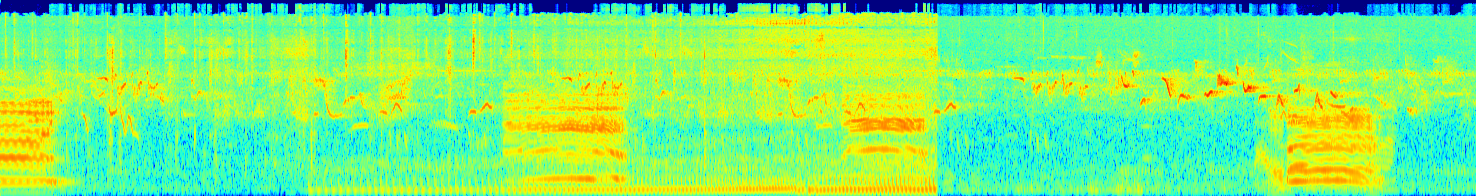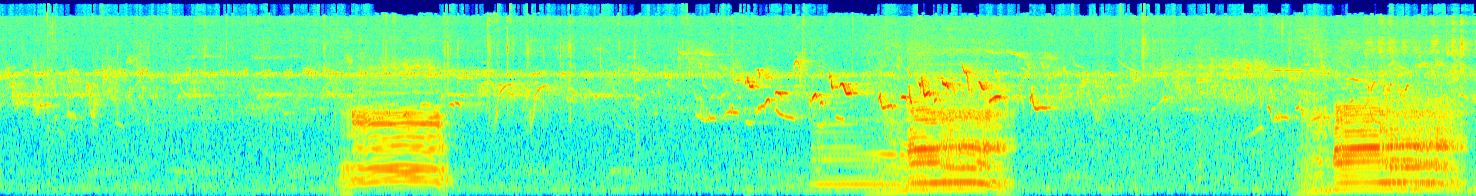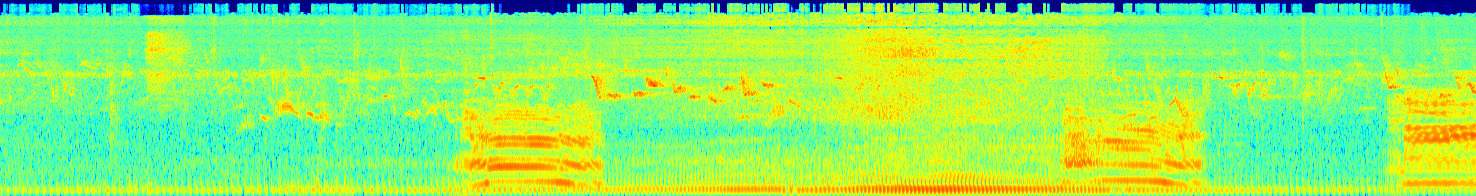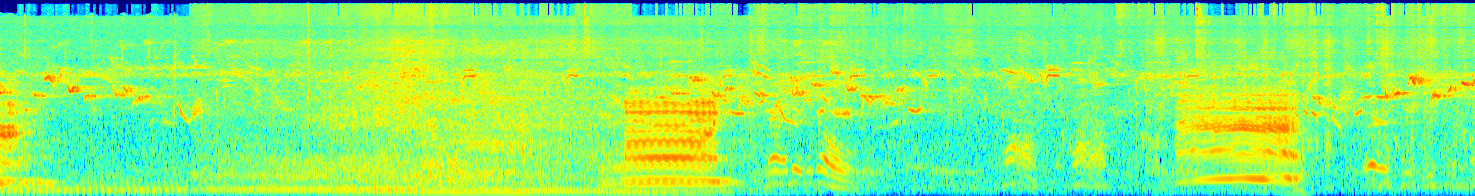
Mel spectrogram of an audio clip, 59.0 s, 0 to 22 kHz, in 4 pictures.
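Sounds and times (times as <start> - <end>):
cattle mooing loudly: 0.0 - 0.8, 3.8 - 9.4, 12.6 - 14.0, 18.1 - 19.4, 22.8 - 25.0, 27.7 - 29.6, 32.7 - 37.4, 38.1 - 41.9, 43.3 - 44.9, 46.3 - 51.8, 56.0 - 57.6
low drawn-out moo: 0.0 - 0.8, 4.4 - 9.4, 12.6 - 14.0, 18.1 - 19.4, 22.8 - 25.0, 27.6 - 29.7, 31.0 - 42.1, 43.3 - 45.1, 46.3 - 51.8, 56.0 - 57.4.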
